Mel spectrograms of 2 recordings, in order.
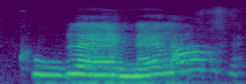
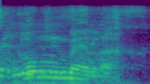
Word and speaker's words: Kumbh Mela: And I don't know how to pronounce Kumbla Mela, am I right? Yeah, it's Kumbh Mela.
